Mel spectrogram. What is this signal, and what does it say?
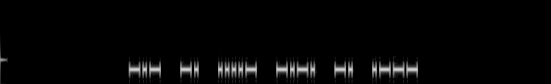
Morse code, heard as a keyed tone, about 34 wpm, spaced as for 25 wpm, 700 Hz. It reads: KN4CNJ
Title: USA Call Signs - 6 Characters - 2x Character Spacing - 35wpm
